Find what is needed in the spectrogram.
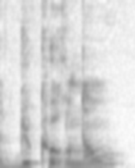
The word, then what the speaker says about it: Ducournau: Wir reden über den zweiten Film der Regisseurin Julia Ducournau.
